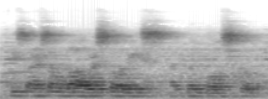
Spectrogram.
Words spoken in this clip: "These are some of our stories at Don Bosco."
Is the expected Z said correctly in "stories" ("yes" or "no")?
no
